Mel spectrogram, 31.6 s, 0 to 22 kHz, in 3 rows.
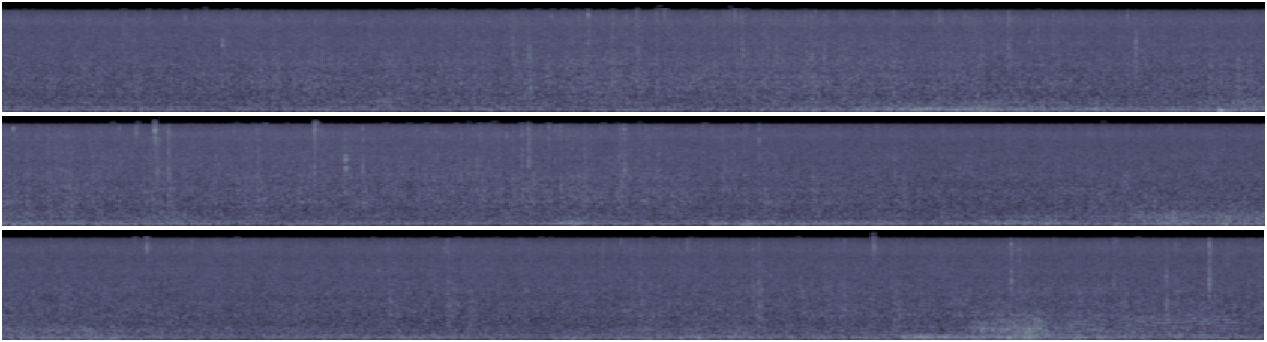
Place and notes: Warwick Blvd, Kansas City, MO, USA - KCMO afternoon thunderstorm
28 August 2018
